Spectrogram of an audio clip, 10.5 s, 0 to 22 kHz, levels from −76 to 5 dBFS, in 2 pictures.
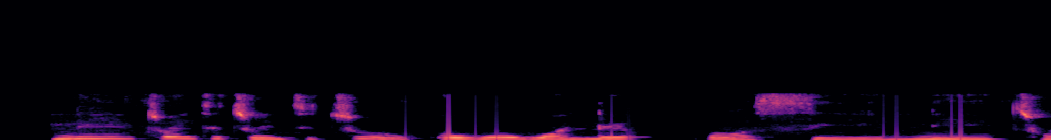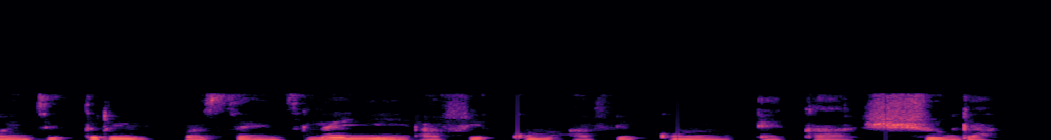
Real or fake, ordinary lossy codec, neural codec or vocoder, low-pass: real; none; none; 7.2 kHz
